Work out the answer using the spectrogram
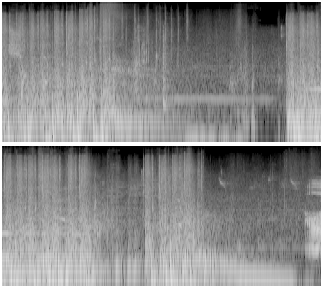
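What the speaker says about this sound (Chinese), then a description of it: "射击" Bursts of rapid gunfire in the video game Biomutant crackle in dense volleys, broken by short lulls, with game music and effects underneath.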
